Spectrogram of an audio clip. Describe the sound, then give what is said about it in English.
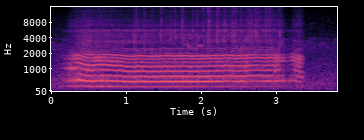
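A steady bee buzz hums for about three seconds with a rich, droning tone, then cuts off abruptly. No voices or other sounds accompany it. “The bees like spring too. They find pollen and nectar in flowers.”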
